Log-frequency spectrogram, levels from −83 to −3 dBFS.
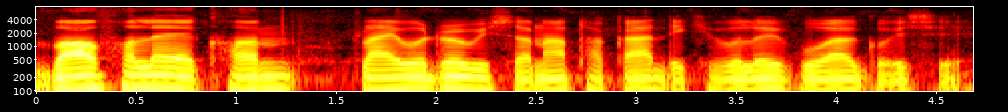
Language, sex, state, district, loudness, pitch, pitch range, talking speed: Assamese, male, Assam, Sonitpur, -20 LUFS, 100 Hz, 90-105 Hz, 115 wpm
